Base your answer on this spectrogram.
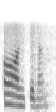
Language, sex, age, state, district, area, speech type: Telugu, female, 45-60, Andhra Pradesh, Eluru, rural, conversation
